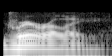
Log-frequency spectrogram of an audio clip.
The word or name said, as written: drearily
